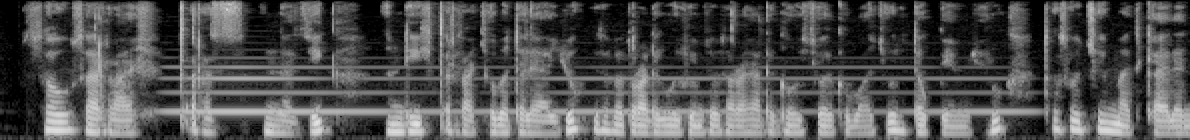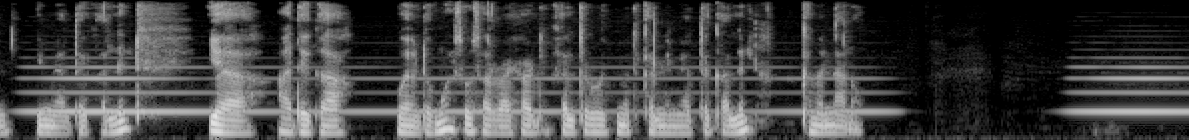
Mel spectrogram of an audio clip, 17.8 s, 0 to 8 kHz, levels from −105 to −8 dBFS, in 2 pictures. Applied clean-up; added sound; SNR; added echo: none; Wind instrument, woodwind instrument; 11 dB; none.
